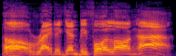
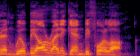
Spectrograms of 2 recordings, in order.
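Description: First: Mocking echo ending in a scornful "ha"; old sailor's scornful repeat; solemnly derisive laugh. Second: Said in the usual way. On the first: A narrator's reading. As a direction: throw the words back with derision. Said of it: "laughed the stranger, with a solemnly derisive sort of laugh".

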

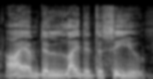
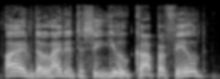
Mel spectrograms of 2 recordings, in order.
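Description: First: Measured, sincere greeting in the narrator's own register. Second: Put-on high, eager voice for an old schoolfellow; Traddles returning greeting. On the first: Narrator greeting his old schoolfellow, sincere and measured. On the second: Traddles answering his old friend Copperfield, high and eager. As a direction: return the greeting in a lifted character voice. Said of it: "he returned". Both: A narrator's reading.

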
